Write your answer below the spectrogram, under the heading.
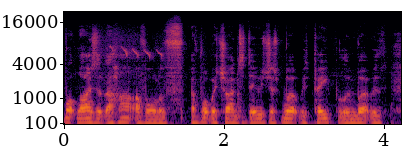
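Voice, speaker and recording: With noticeable background noise around him, a man keeps up a fairly quick pace. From North Wales. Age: 60s. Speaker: actor and festival organiser. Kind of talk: casual podcast interview. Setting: on a canal boat.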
